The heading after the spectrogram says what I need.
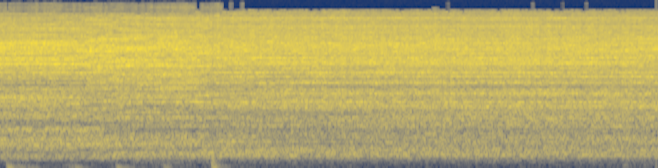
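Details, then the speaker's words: IXT DVD/TV/radio/karaoke unit, apparently brand new but not playing discs, in TV mode: even steady hiss with no tone or rhythm; set working, untuned static with no signal. "The TV works, makes noise. Volume. Okay, let's get rid of that noise."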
